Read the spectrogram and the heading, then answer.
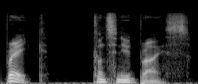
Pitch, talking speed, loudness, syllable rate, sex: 95 Hz, 90 wpm, -20 LUFS, 5.0 syllables/s, male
